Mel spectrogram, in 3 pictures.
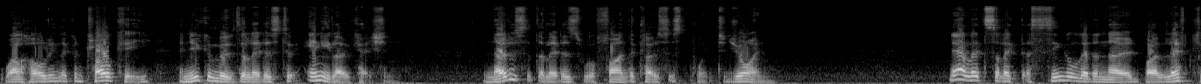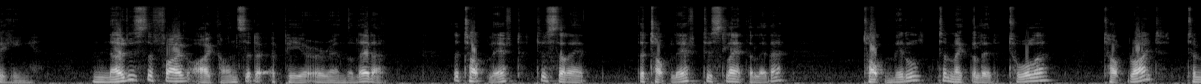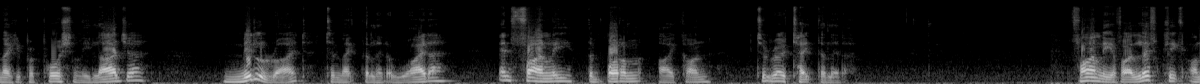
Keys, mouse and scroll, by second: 23.7 click.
